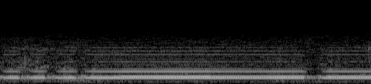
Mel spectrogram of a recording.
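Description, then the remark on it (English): A car horn blares in a long, steady, insistent blast, its brassy tone held for several seconds with only brief breaks, loud and unbroken by any voices, sounded by a driver trying to get his car out of a driveway blocked by another car. “Oh, let him honk, the big goose.”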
